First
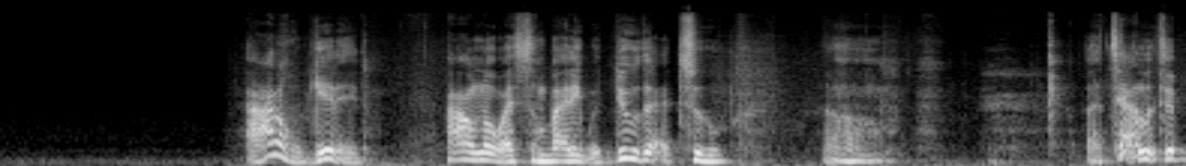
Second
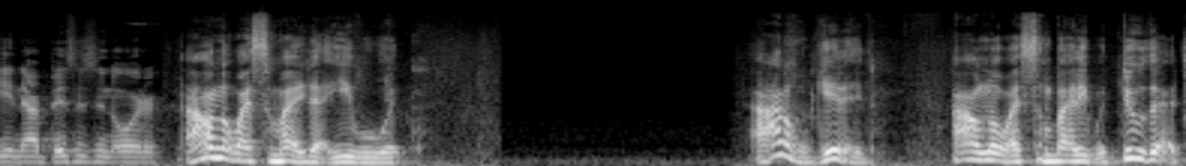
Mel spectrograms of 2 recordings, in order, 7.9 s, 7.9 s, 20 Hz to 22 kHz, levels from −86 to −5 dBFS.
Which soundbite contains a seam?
second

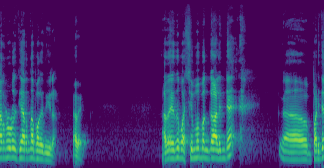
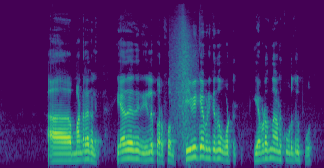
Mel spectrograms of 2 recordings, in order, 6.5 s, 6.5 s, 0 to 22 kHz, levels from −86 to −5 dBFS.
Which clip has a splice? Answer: second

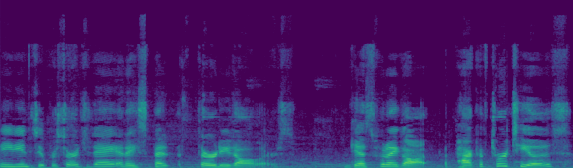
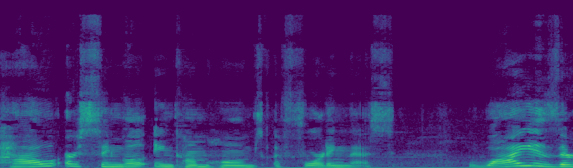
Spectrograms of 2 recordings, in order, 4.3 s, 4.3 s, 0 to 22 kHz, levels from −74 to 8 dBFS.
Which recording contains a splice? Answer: first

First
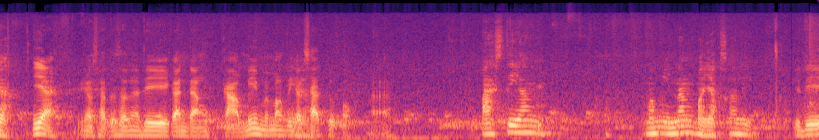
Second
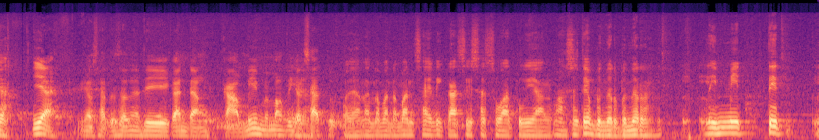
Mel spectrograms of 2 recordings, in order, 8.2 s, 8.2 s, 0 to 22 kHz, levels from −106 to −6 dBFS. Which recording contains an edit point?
second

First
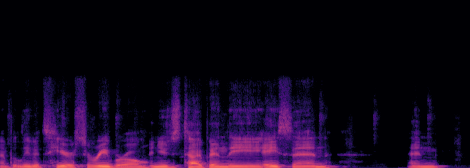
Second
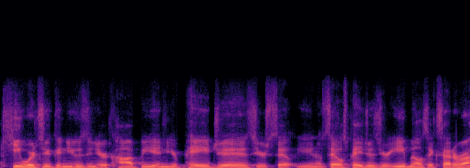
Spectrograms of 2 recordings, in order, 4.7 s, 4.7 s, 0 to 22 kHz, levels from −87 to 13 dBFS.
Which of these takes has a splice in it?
first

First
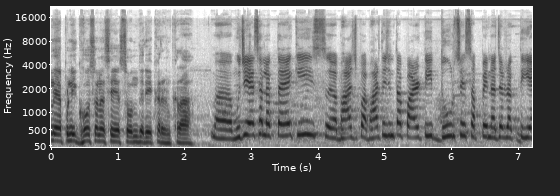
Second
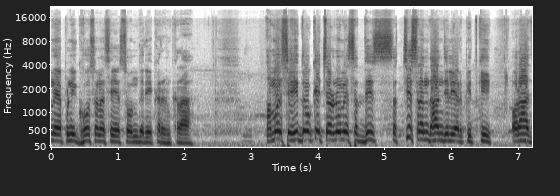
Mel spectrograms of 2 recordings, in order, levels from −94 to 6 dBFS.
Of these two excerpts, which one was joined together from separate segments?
first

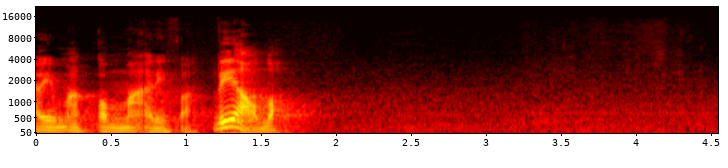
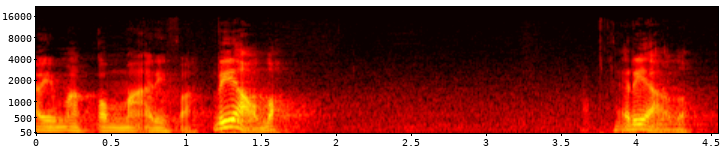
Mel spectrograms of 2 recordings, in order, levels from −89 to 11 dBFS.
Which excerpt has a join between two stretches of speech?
first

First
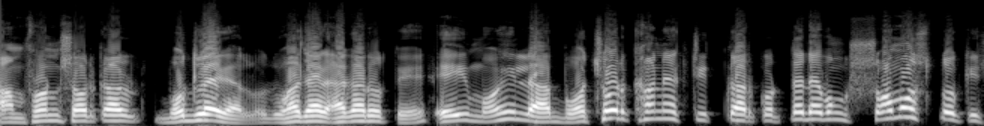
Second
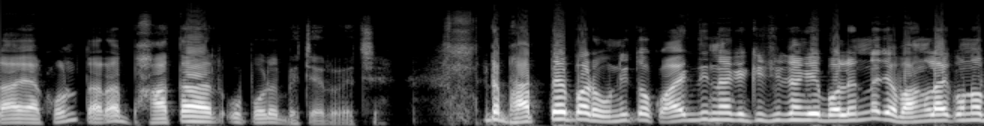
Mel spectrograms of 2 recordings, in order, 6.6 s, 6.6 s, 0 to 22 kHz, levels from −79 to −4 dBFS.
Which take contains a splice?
first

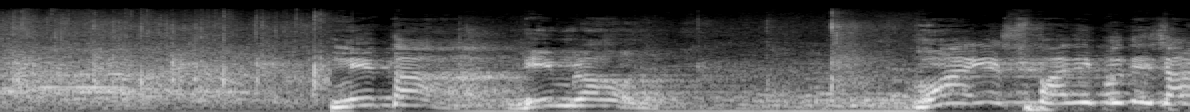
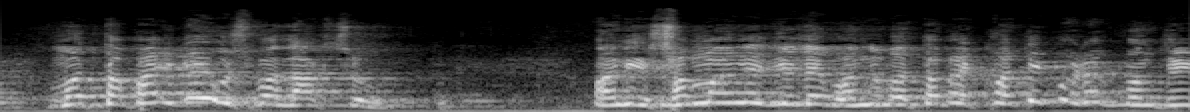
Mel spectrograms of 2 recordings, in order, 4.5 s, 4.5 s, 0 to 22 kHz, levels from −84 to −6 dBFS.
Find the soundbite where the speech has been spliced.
first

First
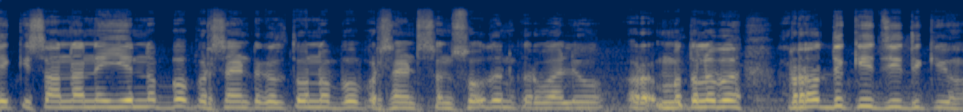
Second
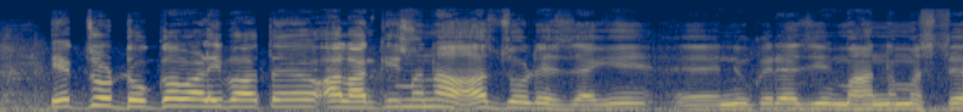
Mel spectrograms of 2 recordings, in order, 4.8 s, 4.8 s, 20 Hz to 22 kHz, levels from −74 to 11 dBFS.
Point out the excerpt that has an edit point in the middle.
second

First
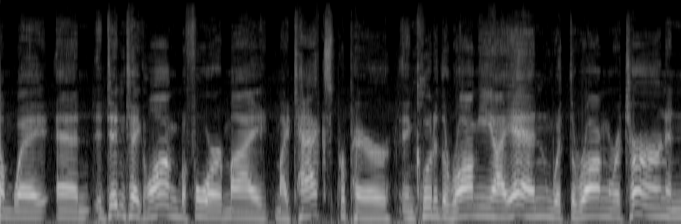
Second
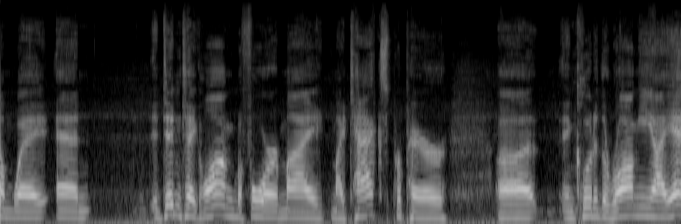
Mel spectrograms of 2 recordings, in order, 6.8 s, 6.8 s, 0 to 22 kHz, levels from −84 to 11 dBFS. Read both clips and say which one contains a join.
first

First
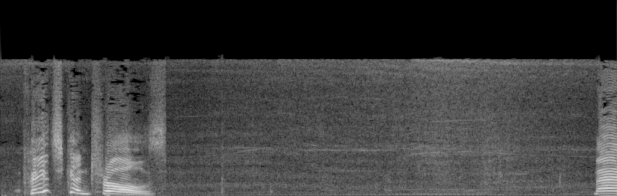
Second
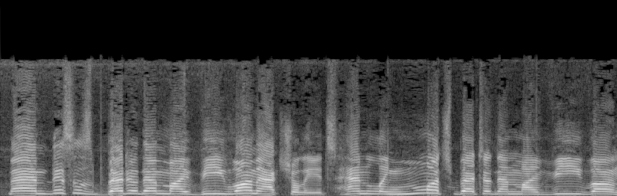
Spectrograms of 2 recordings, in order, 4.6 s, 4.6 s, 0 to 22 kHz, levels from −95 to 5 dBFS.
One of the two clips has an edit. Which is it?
first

